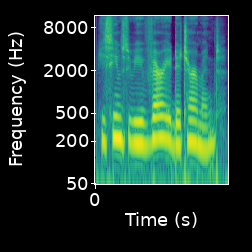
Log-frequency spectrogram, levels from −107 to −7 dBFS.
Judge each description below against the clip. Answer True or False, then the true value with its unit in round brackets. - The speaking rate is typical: False (215 wpm)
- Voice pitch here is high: True (195 Hz)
